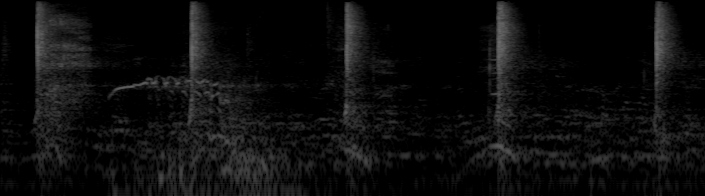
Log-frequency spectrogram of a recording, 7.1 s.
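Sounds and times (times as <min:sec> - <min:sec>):
sharp whip-like cracks: 0:00.3 - 0:00.7, 0:03.4 - 0:03.8, 0:04.9 - 0:05.4, 0:06.4 - 0:06.9
horse whinnying in a radio drama: 0:01.1 - 0:02.9.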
